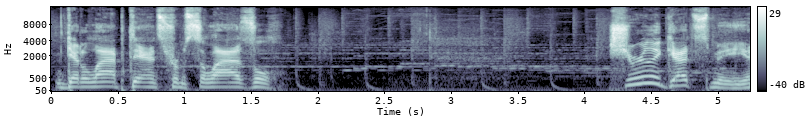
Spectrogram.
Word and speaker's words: Salazzle: I mean, like, the word sleazy is in the name for Salazzle. Salazzle. Like, it's sleazy. Like, you just want to say it like a sleaze bag.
